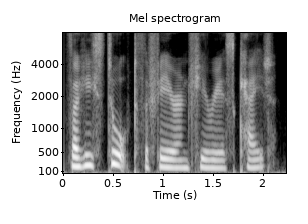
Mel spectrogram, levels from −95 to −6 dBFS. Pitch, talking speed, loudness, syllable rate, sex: 180 Hz, 215 wpm, -18 LUFS, 4.8 syllables/s, female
